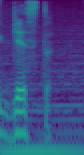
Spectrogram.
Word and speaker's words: ghost: le nord de l'Angleterre le fantôme Ghost était autrefois prononcé guest on juge ainsi que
